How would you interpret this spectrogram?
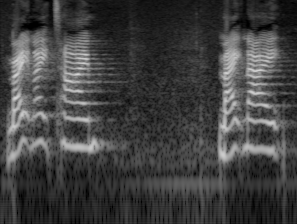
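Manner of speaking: gentle bedtime singsong; bedtime coo. Real, not acted. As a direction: lull the dogs to sleep. Putting dogs to bed.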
